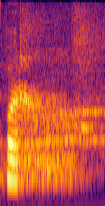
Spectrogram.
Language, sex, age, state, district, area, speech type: Punjabi, female, 18-30, Punjab, Gurdaspur, urban, read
